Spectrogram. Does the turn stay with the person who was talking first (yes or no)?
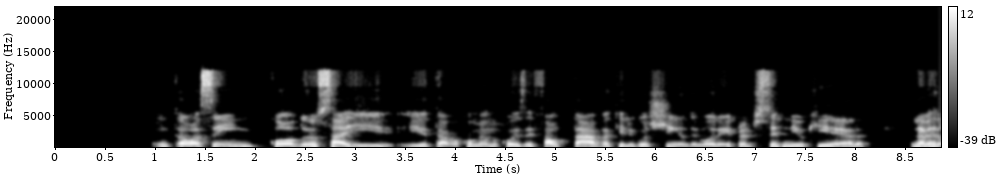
yes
